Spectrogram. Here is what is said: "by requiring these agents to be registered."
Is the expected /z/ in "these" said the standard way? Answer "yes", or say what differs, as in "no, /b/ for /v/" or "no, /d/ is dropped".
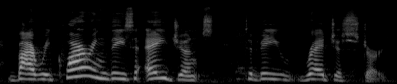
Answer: yes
